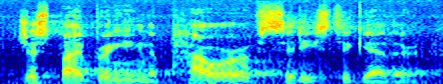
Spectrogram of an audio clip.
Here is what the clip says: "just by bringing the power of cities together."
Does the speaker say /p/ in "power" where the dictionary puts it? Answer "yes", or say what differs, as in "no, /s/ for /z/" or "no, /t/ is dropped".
yes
